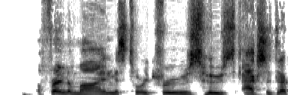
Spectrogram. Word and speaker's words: Tori Kruse: And I'm excited to have a friend of mine, Miss Tori Kruse, who's actually, did I pronounce that right?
